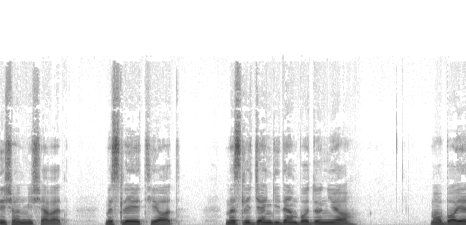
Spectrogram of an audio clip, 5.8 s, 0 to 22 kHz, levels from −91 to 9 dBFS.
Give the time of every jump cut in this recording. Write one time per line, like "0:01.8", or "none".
none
